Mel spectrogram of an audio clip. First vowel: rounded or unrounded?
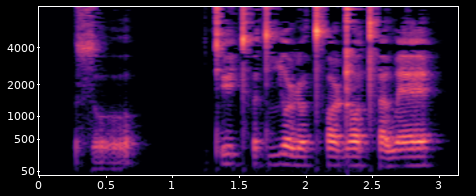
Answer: rounded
